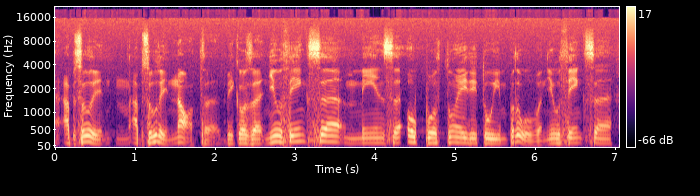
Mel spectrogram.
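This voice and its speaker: A man speaks with an Italian accent at a medium pitch. The sound is dry and close, with no echo. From Italy. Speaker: company founder and executive. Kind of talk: keynote presentation. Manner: halting, many fillers.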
